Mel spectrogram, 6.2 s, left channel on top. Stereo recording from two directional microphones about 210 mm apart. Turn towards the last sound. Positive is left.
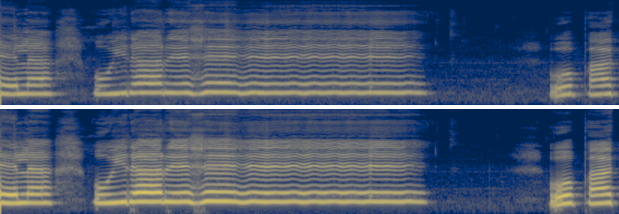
turn(degrees=-25)  # may be behind; listen again after turning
